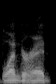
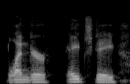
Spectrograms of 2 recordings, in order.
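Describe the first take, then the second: First: The ending is said as the word head. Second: The ending is spelled out as two letters. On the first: "even though it's Blenderhead" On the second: "I always have to say it that way"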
